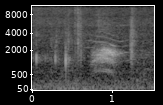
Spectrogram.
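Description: A crow caws a few times in short, harsh calls over quiet outdoor background, with one longer drawn-out call in the middle.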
